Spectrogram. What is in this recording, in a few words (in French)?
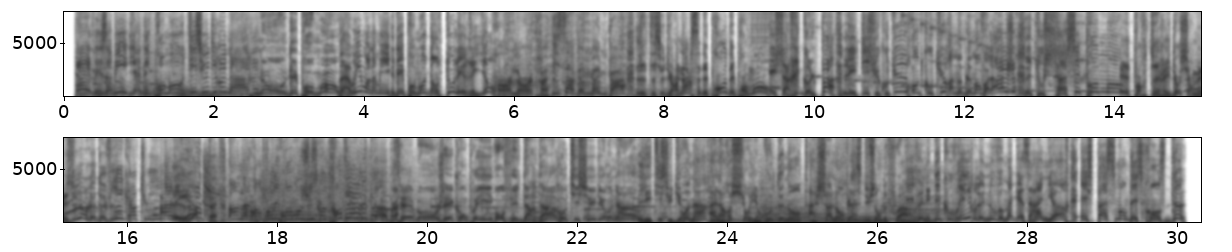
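spot, spots radio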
